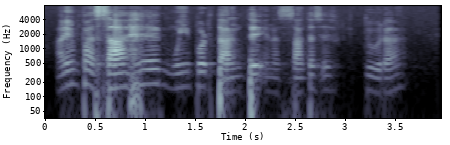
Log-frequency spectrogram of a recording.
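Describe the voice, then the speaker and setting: A man with an English accent talks at a moderate pace in a fairly high pitch. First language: English (speaking Spanish). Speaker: lay preacher. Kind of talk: sermon. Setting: church.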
